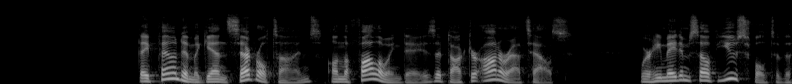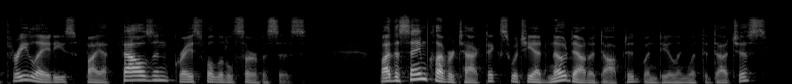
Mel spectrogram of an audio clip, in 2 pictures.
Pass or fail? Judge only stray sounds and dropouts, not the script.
pass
